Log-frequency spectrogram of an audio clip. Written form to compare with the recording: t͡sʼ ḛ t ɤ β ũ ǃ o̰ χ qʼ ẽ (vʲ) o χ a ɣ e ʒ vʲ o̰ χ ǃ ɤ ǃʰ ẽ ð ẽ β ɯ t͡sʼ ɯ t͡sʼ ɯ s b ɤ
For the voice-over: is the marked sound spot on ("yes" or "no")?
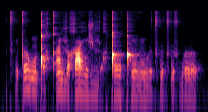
yes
